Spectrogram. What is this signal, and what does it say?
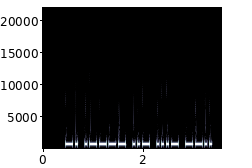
Morse code, heard as a keyed tone, about 25 wpm, 700 Hz. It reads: N1UVZ
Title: USA Call Signs - 5 Characters - 25wpm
